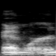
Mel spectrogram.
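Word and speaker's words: Eadweard: Eid word. Edward. It's spelled so weird. It's spelled E A D W E A R D is how he's spelled.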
